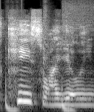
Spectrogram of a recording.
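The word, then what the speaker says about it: Kiswahili: African language called well we call this Swahili but the correct way to pronounce it is keyily when you're talking about the language we have used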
